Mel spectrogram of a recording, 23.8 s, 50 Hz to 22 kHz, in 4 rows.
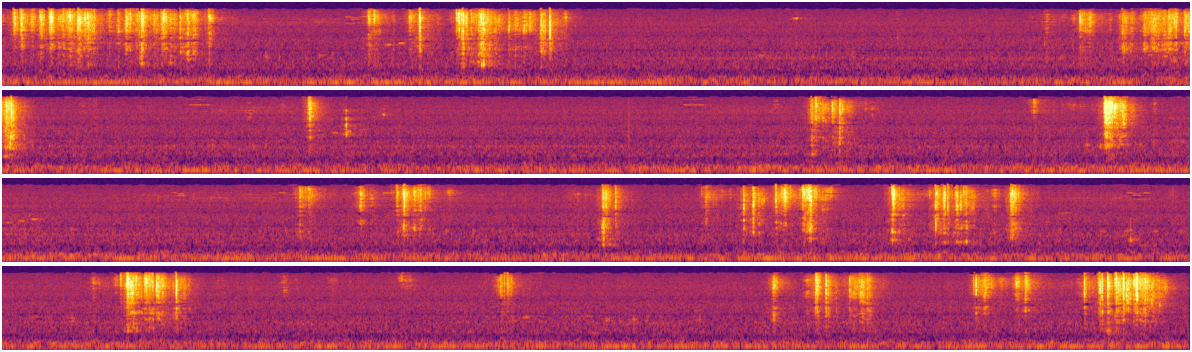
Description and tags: Butterfly Wings Fluttering 2
Audio captured from a video taken with a Nikon Coolpix camera. Enjoy!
